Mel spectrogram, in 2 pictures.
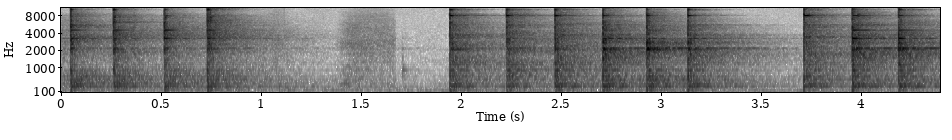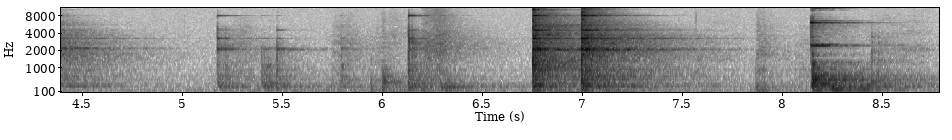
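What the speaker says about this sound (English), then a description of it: "I've got them all hammered down onto the flats." A hammer strikes nuts flat against the flats on a part from a Farmall Super H tractor. Sharp, ringing metallic blows land close by in quick bursts of three to six, then lighter scattered taps, with no talking.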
